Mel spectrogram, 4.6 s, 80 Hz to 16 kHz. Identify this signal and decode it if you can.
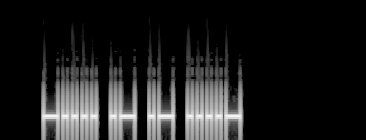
Morse code, heard as a keyed tone, about 20 wpm, 700 Hz. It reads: 6AA4
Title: All Cut Numbers - 4-Digit 20wpm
